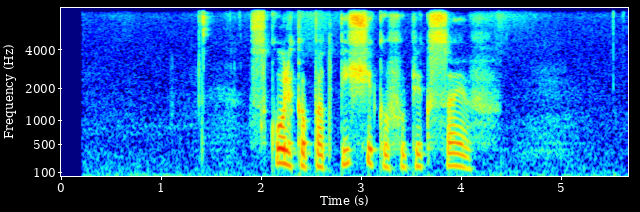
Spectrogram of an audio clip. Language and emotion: Russian, neutral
